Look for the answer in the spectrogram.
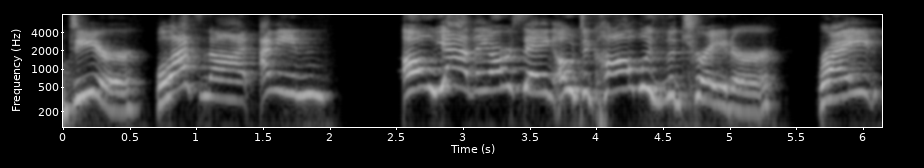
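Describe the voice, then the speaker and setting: A woman's voice: extremely high pitch, sharp tone. A woman giving casual, off-the-cuff reaction commentary, exclaiming often, repeating words and thinking aloud. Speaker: reaction video host.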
